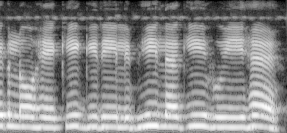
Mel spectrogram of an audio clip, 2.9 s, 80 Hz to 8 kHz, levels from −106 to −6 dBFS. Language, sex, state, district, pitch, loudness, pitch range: Hindi, female, Uttar Pradesh, Shamli, 225 Hz, -13 LUFS, 215-235 Hz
